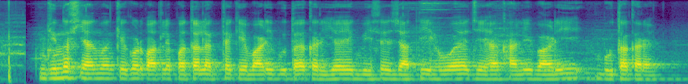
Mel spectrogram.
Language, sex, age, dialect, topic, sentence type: Chhattisgarhi, male, 18-24, Western/Budati/Khatahi, agriculture, statement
